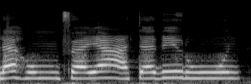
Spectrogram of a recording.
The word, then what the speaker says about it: لهم فيعتذرون: الميم مش باينة، لهم فا، خلي بالك الميم والفاء، ما فاء الاتنين فيهم قرب، لازم اظهر الميم صح، لاما هتتاكل وسط الفاء، لانهم الاتنين من الشفاه، ميم فاء، فخلي بالي وانا بنطقهم اظهر الميم عشان ما تتاكلش في الفاء، فتهيأ لي انها ادغام ودي مش ادغام، او اخفاء وهي مش اخفاء، انما هي اظهار.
